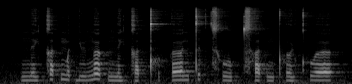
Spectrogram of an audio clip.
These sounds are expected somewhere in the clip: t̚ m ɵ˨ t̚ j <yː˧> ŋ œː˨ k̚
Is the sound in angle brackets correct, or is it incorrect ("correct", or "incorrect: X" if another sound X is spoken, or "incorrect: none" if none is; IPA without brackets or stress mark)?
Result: incorrect: yː˨˥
